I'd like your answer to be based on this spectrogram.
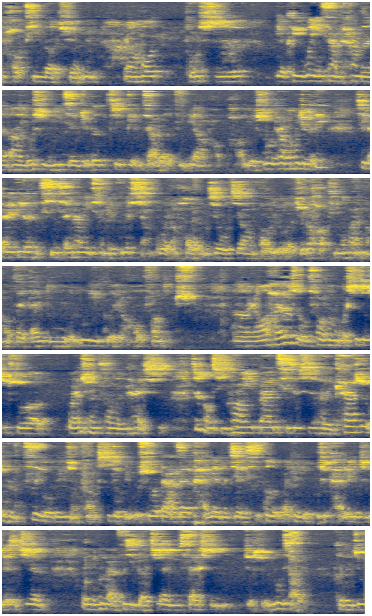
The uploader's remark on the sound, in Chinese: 本次节目为线下活动现场录音，因此声音质量欠佳，请谅解。在演出活动较为丰富、音乐爱好者聚集的加州湾区。还有现场即兴表演。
